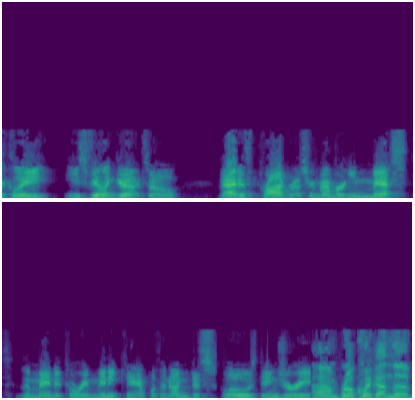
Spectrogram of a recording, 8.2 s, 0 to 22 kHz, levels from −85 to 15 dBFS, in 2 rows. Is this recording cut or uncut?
cut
